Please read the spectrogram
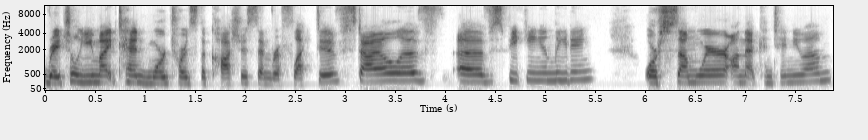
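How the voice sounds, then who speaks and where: A woman talks at a moderate pace with ordinary pitch variation. The sound is dry and close with no echo, over a quiet background. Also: fairly high pitch for a woman. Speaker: leadership coach. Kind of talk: casual chat. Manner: animated.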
